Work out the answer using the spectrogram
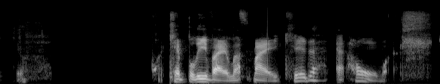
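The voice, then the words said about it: Imitates another person's voice. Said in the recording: “my French Stewart impression”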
